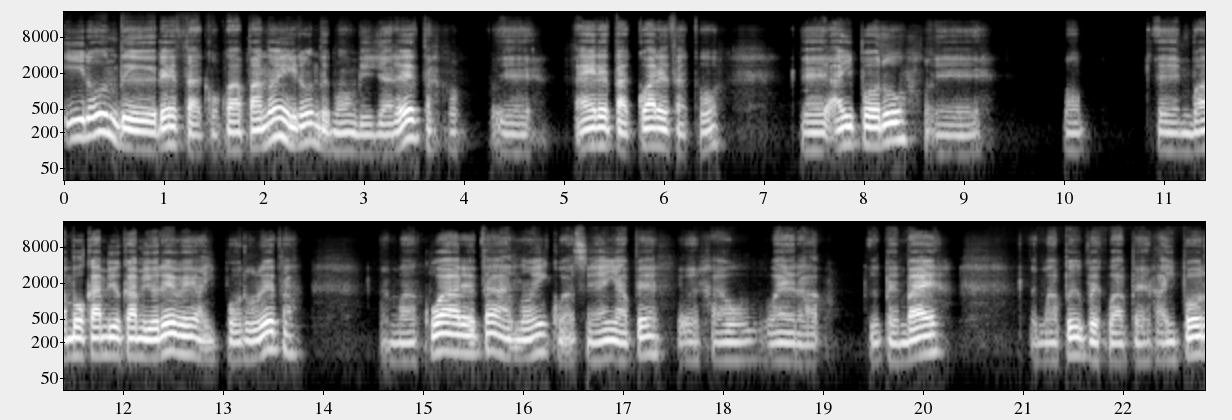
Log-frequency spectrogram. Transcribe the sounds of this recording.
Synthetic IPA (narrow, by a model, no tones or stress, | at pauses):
iɾund̪ɨɾe̞t̪akokʷapãnoeiɾund̪ɨmõmbid͡ʒaɾet̪ako | hae̞ɾe̞t̪akʷaɾe̞t̪ako | eajpoɾue | ebambokambiokambjoɾe̞βe̞ajpoɾuɾe̞t̪a | mãkʷaɾe̞t̪anõĩkʷa̰seãjãpehauβaeɾa | pɨpe̞mbae̞ | mãpɨpe̞kʷapeajpoɾ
